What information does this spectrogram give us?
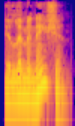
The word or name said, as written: elimination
